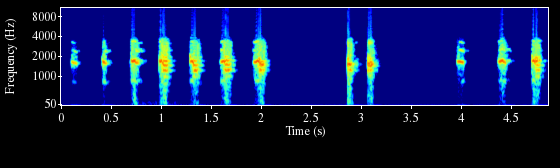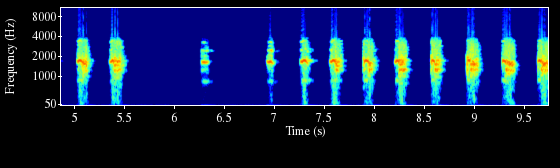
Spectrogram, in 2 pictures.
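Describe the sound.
A turkey call imitates a hen's yelping in several runs of short, evenly spaced notes slowed to a proper turkey rhythm, each run steady and unhurried, loud, with brief pauses between series and no talking.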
